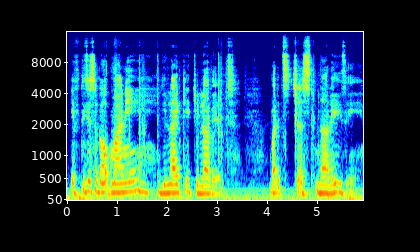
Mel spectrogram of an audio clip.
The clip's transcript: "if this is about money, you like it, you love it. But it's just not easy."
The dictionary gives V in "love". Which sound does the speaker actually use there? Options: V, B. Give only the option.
V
